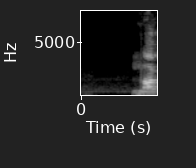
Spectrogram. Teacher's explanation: ला को पार्श्विक कहेंगे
